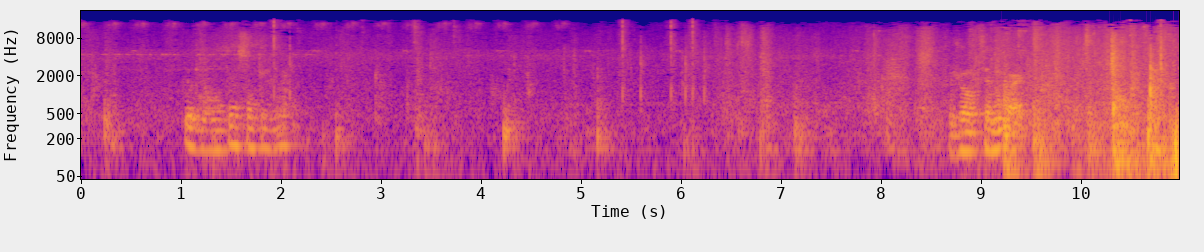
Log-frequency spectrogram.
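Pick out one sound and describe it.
A middle-aged man speaks in a low voice close by.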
